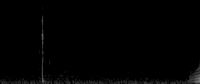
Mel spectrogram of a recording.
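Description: Near-silent room tone broken once by a single sharp click about half a second in.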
